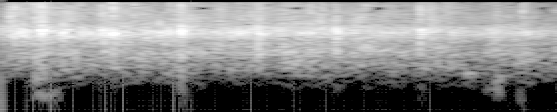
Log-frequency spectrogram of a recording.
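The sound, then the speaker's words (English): A church audience applauding site pastor Don Darling as he is introduced: steady, dense clapping from many hands, a continuous crisp patter at an even loudness throughout, with no voices standing out. “Yeah, you can applaud him.”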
